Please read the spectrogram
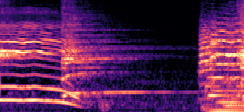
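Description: A long held note in Cantonese opera singing slides sharply down in pitch and breaks off about two-thirds of a second in. A single ringing tone is left behind and fades almost to nothing.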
